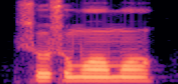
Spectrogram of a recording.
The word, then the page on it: susumomo: apatani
